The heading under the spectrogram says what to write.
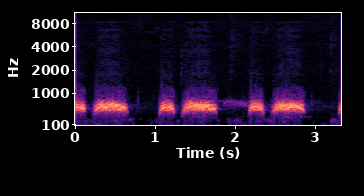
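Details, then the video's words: Spotted dove serving as a trapping decoy utters three rounds of a brief coo then a drawn, hoarse second note, with a faint thin whistle between the rounds. "Suara Tekukur Pikat"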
